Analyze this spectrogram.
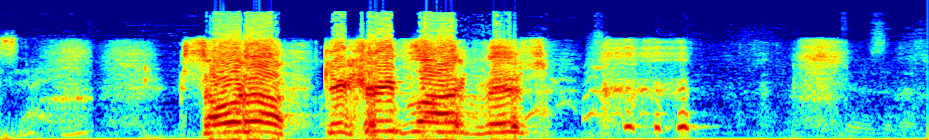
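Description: A young man talks loudly and excitedly into a close microphone.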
